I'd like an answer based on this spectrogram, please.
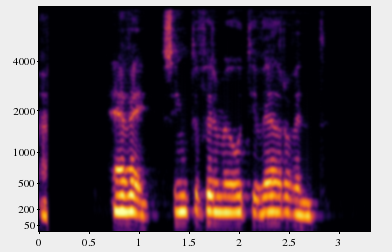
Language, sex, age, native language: Icelandic, male, 30-39, Icelandic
